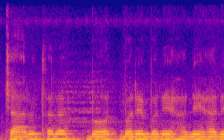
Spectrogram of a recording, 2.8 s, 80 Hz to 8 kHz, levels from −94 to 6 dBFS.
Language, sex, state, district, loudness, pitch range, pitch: Hindi, male, Chhattisgarh, Raipur, -15 LUFS, 145-150 Hz, 145 Hz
